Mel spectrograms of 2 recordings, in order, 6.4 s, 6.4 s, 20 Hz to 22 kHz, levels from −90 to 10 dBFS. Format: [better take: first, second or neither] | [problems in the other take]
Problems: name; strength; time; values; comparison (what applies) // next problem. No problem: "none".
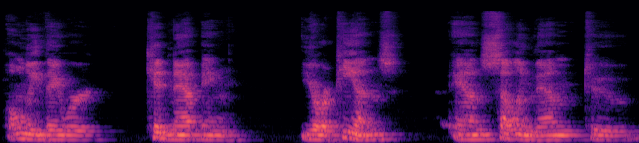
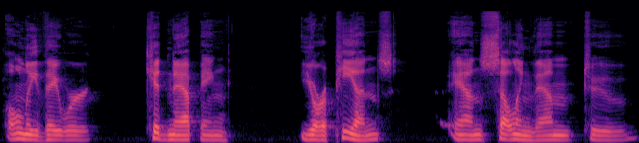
second | off-mic speech; far // room echo; slight; dies away in 0.3 s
